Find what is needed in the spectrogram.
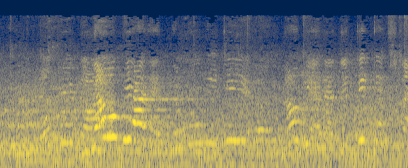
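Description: Children's voices: several kids talking excitedly, with a louder, rising high-pitched exclamation about a second in.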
